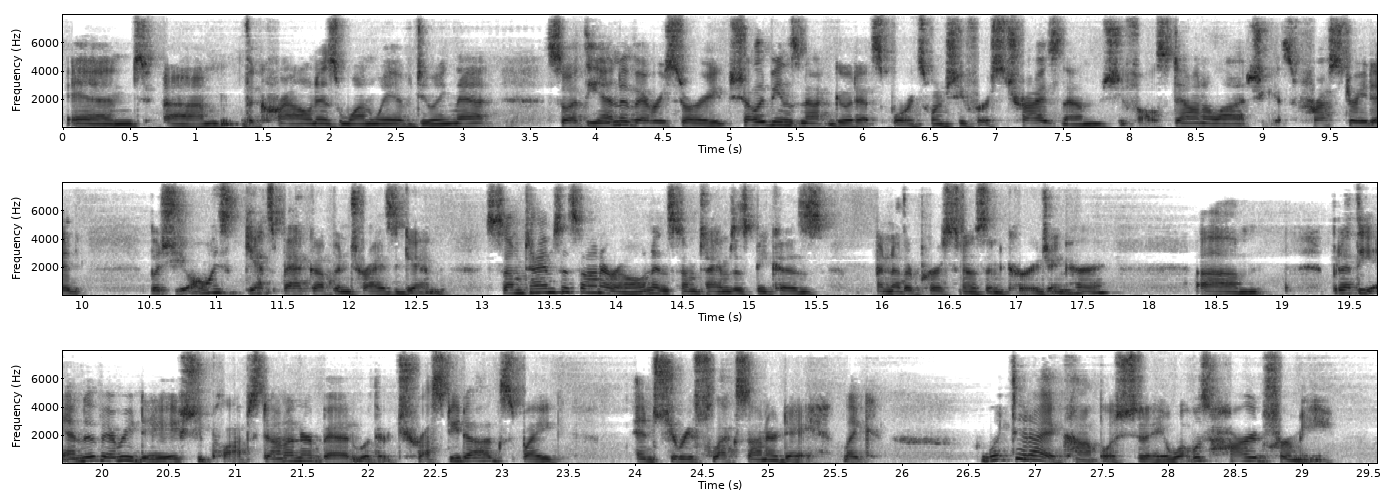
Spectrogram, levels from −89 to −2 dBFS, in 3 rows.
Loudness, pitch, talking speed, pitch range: -16 LUFS, 145 Hz, 195 wpm, 140-195 Hz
